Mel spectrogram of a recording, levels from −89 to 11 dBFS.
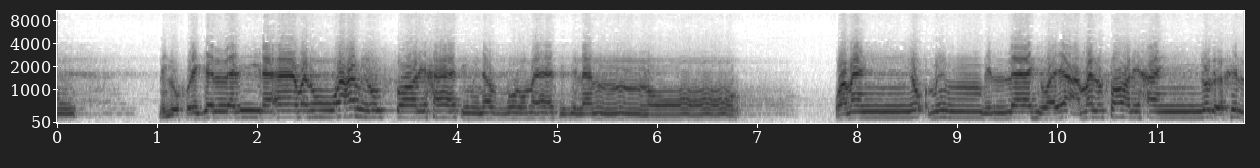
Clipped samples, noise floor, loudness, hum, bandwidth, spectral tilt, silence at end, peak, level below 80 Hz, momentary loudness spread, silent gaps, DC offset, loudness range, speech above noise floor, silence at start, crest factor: under 0.1%; -50 dBFS; -12 LUFS; none; 5.2 kHz; -6.5 dB/octave; 0 s; 0 dBFS; -68 dBFS; 6 LU; none; under 0.1%; 4 LU; 39 dB; 0 s; 12 dB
